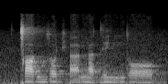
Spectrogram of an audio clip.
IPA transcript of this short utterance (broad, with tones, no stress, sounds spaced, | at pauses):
ǀ ɑ˥˧ ɡ n z ɔ˥˧ t͡ʃʼ a̰˥˧ ŋ a˩ d e˧˩ lʲ n d ɔ˧˩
